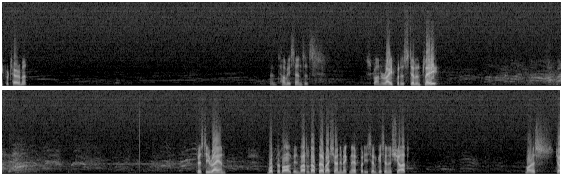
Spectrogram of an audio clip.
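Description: Men shout across an open playing field.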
